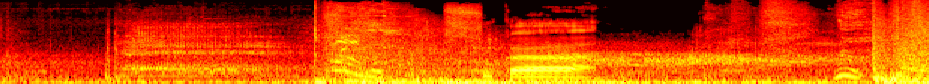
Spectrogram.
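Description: Heavy weapon blows land with loud, dull thuds.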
